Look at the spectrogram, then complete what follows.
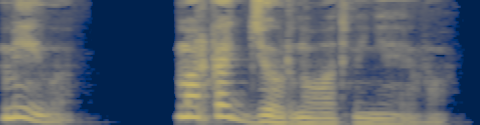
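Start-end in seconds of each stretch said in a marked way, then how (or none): none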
